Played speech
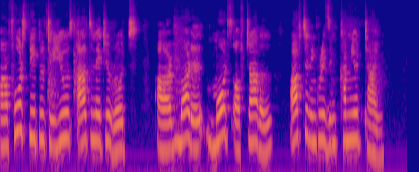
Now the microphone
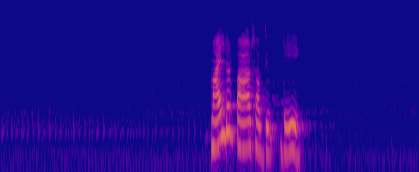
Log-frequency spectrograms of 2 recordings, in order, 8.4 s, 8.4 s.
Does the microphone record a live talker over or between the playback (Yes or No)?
Yes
